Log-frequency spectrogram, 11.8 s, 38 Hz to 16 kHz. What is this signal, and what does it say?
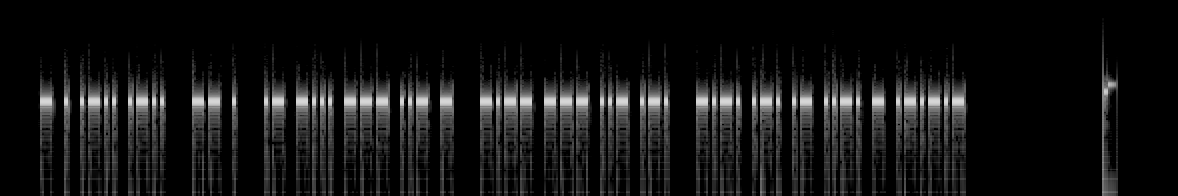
Morse code, heard as a keyed tone, about 30 wpm, 700 Hz. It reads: TELL ME ABOUT YOUR CRAFT.
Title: Sentences from Top 1000 Words - Review Part 6 - 30wpm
